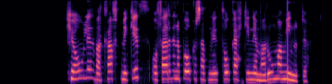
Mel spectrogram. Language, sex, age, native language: Icelandic, female, 40-49, Icelandic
